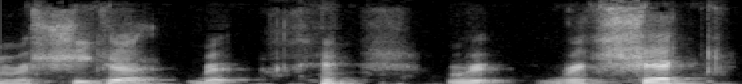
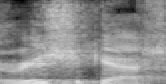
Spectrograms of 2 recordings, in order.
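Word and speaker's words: Rishikesh: sa SATA Summit in rashika Rik I'm gonna mispronounce this one Henry how do I help me out here with the India place it's it's rishikes and actually uh the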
